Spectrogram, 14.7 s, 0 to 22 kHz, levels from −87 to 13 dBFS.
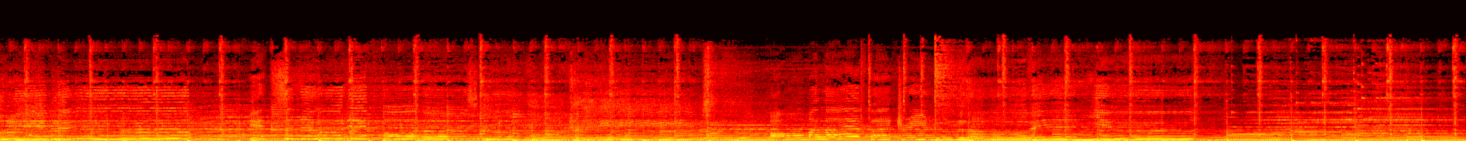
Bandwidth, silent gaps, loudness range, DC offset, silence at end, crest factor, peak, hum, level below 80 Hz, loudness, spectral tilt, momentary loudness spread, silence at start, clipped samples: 17 kHz; none; 1 LU; under 0.1%; 0 s; 12 dB; -8 dBFS; none; -32 dBFS; -20 LUFS; -5 dB/octave; 4 LU; 0 s; under 0.1%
